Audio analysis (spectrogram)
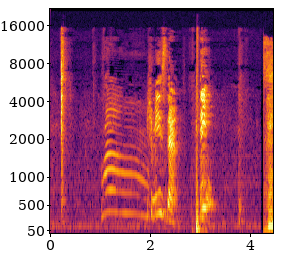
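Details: An angry domestic cat lets out a short wavering meow that dips and rises. It is followed by bumps, rustling and a burst of noise indoors.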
